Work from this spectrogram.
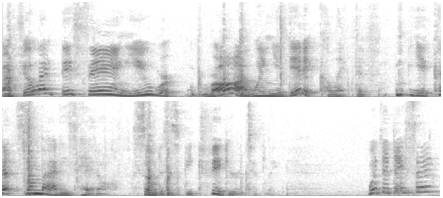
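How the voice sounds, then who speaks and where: A woman giving a casual tarot reading to her viewers, musing aloud and often ending phrases low as she addresses them. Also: a little mellow, a little hiss or hum. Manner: musing, repeatedly addresses listeners as collective, trails off low at line ends. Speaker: tarot reader.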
